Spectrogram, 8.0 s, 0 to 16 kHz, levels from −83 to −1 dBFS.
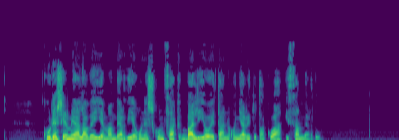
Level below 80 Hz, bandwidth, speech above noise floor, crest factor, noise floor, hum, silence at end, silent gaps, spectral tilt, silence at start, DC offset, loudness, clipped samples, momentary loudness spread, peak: -72 dBFS; 11.5 kHz; 51 dB; 20 dB; -72 dBFS; none; 1.6 s; none; -6 dB/octave; 0.85 s; under 0.1%; -21 LUFS; under 0.1%; 10 LU; -2 dBFS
